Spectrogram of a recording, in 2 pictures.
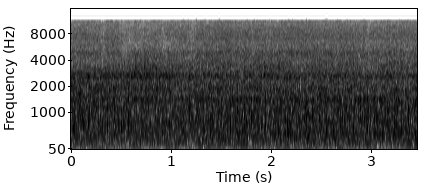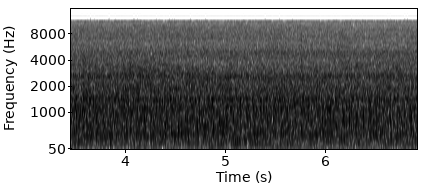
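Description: Hwacheon HL-460 engine lathe running, a steady mechanical drone from its geared headstock and drive that holds even throughout.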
